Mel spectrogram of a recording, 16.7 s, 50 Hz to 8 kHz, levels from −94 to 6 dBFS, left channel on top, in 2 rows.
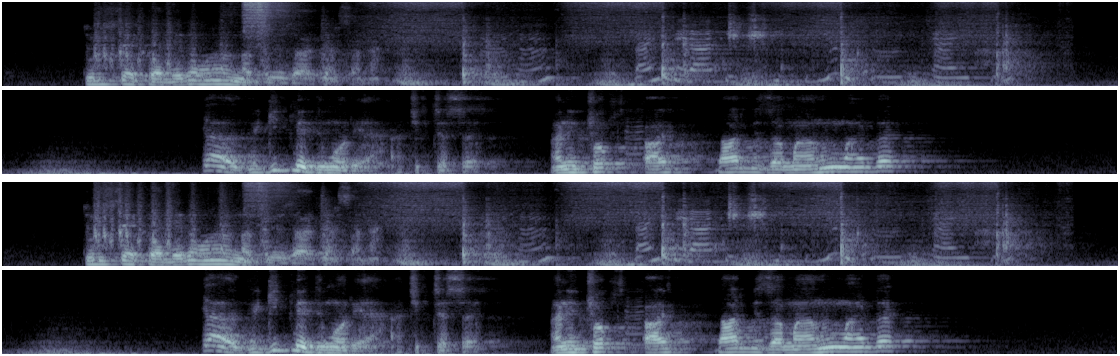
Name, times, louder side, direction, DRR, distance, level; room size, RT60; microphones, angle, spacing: voice 1, 0.6-2.8 9.9-12.0 12.5-13.4 13.7-15.1, right 1 dB, 60° right, 1.0 m, -28 dB
sound 1, 0.7-13.3, right 1 dB, 40° right, 1.3 m, -46 dB
sound 2, 1.6-3.9 4.7-4.8 5.0-5.1 5.4-5.8 6.2-6.3 6.4-6.9 7.2-7.4 7.7-8.0, left 11 dB, 85° left, 4.3 m, -41 dB
sound 3, 2.6-8.0, right 3 dB, 20° right, 1.2 m, -44 dB
voice 2, 3.6-4.4 4.7-7.6 13.0-13.5, equal, 5° left, 1.6 m, -47 dB
28.0 x 28.0 x 6.5 m
head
